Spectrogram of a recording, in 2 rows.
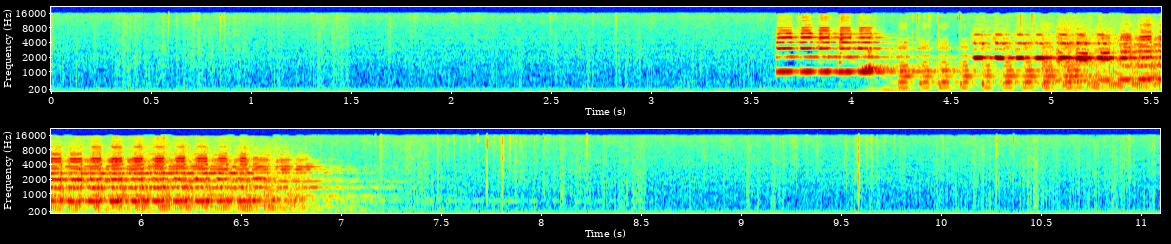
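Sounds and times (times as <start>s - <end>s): wind ensemble chord cluster: 3.6s - 7.4s.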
